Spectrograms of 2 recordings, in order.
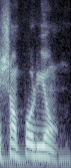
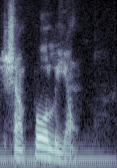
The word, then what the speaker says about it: Champollion: Now, in French we say Champollion, but in English you pronounce it Champollion.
